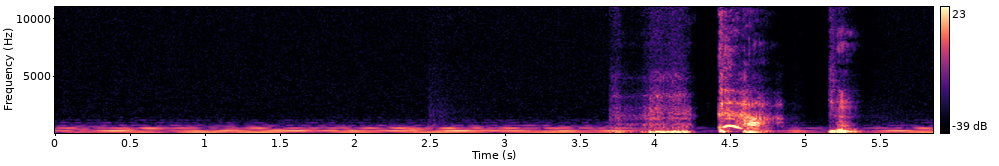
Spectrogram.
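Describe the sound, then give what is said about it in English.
During a sermon, a preacher imitates how an anointed man can snore: three harsh, raspy snorts in quick succession, each a rough throaty burst, heard over a steady, low sustained organ-like drone that plays throughout. “The anointed can even snore like this.”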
